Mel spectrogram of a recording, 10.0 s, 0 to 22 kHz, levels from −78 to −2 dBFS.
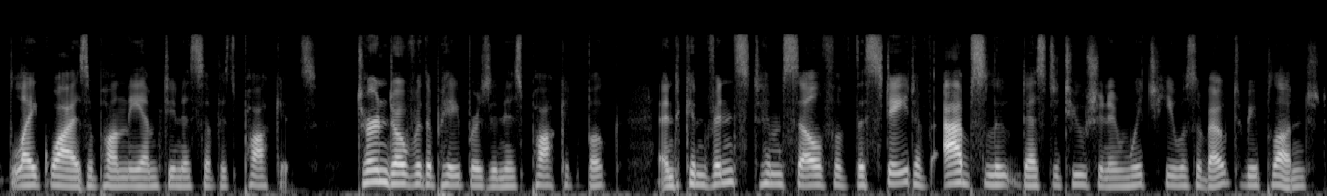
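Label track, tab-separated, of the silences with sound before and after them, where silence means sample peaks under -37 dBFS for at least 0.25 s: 2.360000	2.700000	silence
4.640000	4.960000	silence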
